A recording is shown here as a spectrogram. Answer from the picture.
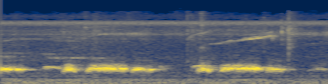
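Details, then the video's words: Spotted dove kept as a decoy bird in northern Vietnam, giving low cooing phrases of several soft hooted notes in two bursts, with faint high chirps from other birds in the background. "Thổ mổ còi - Còi coi thường Thổ"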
